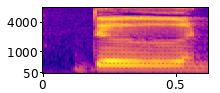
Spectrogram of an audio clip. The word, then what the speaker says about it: เดิน: then final n so this word pronounced d n เดิน mean to walk เดิน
